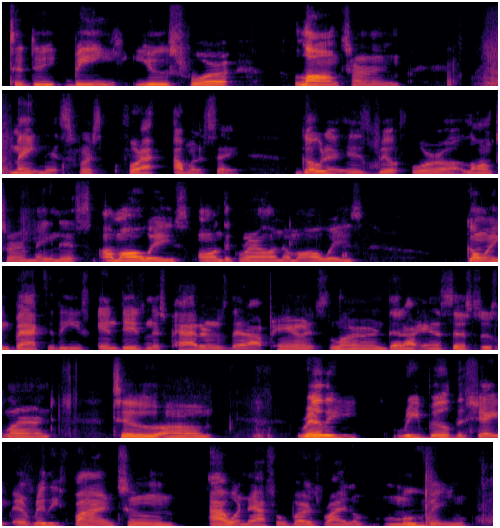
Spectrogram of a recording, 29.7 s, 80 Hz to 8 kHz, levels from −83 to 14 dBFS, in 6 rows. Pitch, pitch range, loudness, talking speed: 150 Hz, 145-160 Hz, -27 LUFS, 115 wpm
